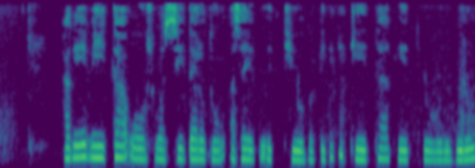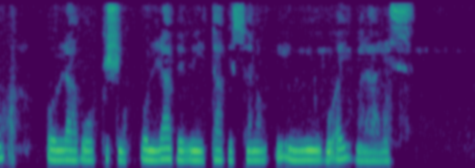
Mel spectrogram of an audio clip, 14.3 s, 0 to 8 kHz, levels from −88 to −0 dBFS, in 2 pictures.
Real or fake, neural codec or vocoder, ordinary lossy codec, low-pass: real; none; MP3, 32 kbps; 7.2 kHz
